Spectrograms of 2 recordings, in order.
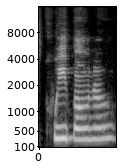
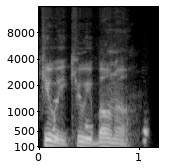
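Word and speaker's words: cui bono: studied Spanish and Japanese it's quono or how do you say that no K Bono you gonna make a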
